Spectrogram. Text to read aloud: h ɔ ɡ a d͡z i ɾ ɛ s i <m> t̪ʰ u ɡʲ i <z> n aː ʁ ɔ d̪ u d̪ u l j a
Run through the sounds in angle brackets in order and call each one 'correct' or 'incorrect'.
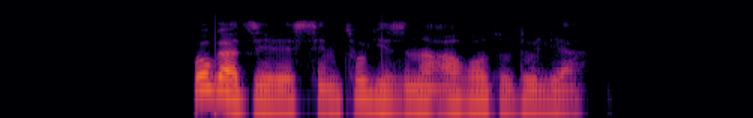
correct, correct

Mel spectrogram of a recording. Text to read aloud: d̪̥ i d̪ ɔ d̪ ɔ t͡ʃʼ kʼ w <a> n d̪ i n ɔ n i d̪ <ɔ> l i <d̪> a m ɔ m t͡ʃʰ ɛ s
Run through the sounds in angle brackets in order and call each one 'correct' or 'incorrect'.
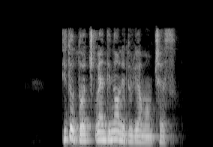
incorrect, incorrect, incorrect

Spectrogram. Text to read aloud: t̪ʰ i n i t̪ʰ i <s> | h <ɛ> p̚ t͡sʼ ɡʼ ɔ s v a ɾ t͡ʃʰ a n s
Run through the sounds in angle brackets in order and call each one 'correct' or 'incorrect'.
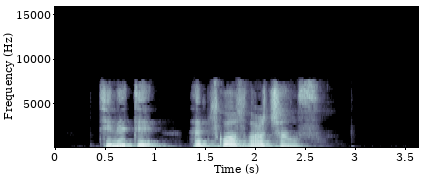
incorrect, correct

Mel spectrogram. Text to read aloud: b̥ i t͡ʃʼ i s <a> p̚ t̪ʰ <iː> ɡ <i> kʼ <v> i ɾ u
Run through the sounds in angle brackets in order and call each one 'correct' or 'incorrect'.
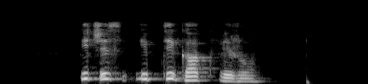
incorrect, incorrect, incorrect, correct

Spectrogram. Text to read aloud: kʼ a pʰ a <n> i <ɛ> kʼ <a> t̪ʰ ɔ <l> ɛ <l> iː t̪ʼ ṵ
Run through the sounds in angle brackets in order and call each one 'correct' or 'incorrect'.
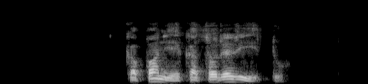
correct, correct, correct, incorrect, incorrect

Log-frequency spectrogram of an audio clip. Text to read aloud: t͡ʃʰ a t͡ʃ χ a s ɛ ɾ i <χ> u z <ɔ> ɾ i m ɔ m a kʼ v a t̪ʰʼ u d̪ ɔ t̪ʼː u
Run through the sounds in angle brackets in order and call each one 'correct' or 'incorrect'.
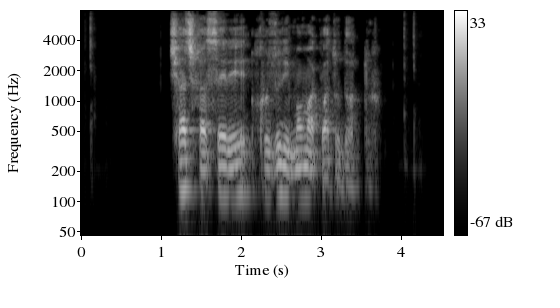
correct, incorrect

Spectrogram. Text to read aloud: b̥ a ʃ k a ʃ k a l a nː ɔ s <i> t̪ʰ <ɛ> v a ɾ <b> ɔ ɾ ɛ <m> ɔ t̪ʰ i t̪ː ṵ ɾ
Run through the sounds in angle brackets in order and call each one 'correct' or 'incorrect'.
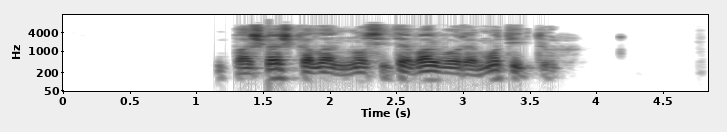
correct, correct, incorrect, correct

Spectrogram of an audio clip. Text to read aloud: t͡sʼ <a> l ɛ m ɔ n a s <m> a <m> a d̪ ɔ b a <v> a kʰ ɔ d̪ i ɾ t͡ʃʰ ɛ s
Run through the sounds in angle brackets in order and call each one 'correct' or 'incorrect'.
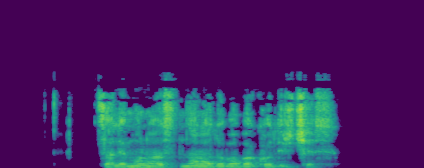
correct, incorrect, incorrect, incorrect

